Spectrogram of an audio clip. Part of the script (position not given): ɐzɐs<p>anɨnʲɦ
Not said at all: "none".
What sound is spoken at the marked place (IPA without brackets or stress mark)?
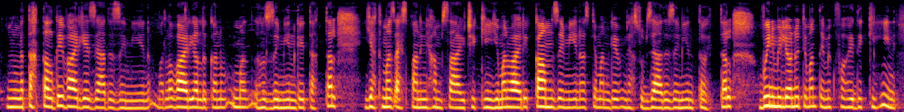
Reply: p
